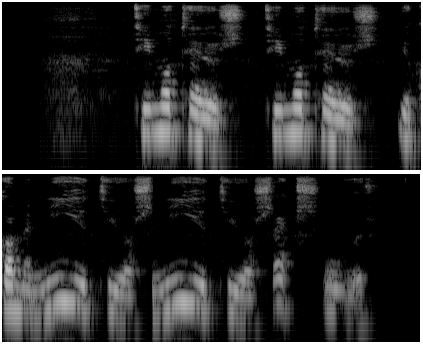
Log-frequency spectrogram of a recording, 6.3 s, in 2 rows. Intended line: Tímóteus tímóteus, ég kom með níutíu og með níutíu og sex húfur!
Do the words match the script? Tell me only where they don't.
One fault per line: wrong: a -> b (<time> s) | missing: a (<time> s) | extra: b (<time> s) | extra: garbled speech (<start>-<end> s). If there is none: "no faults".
no faults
